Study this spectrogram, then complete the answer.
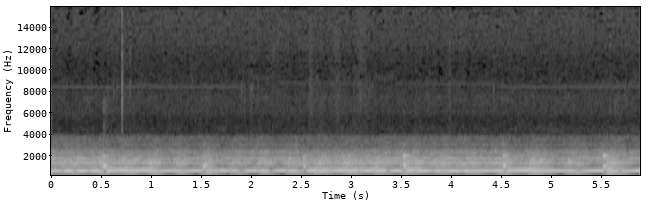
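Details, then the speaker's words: Heathkit IB-1101 being aligned against WWV: steady tones under a sharp tick once a second with a slow warbling beat, as it is detuned and then brought toward zero beat. "okay listen close i'm going to take it out of tune then get it as close as i can to beating um to to be being beated and then i'm gonna beat it"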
